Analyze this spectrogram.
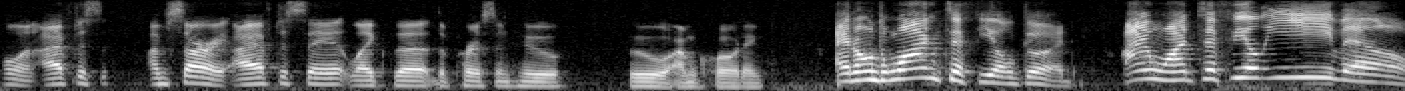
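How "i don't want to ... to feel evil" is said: very high, swooping, slow, stretched-out evil villain voice. Redoing the same line like the quoted character: Skeletor voice. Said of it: "I'm not a very good Skeletor".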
